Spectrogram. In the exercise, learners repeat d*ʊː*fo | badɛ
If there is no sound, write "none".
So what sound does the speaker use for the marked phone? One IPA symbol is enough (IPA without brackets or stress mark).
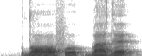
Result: ɔː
